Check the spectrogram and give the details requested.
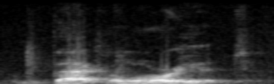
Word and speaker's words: baccalaureate: I am terrible with that word so it's baccalaureate is how you say it so you think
